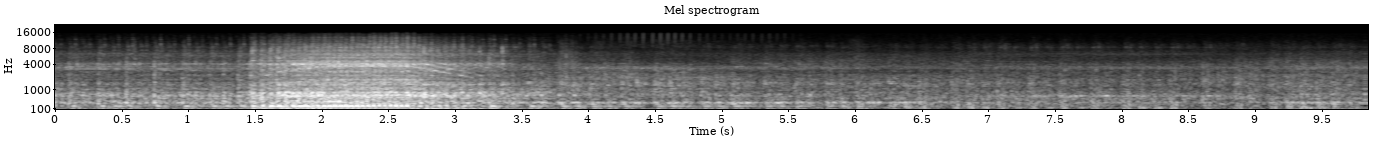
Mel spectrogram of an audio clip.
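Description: Bajaj Pulsar 180's air-cooled single-cylinder engine idling steadily, with the battery fuse pulled so that the magneto and regulator-rectifier alone keep it and the lights running. A louder noise swells for about two seconds from a second and a half in, then fades back to the idle.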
